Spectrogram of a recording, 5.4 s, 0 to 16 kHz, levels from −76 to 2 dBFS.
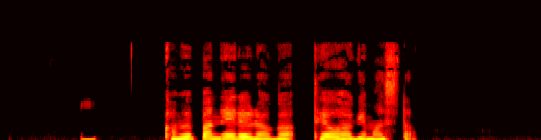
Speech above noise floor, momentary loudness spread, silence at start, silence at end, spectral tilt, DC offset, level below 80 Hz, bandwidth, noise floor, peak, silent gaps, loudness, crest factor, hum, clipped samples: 48 dB; 18 LU; 0.8 s; 1.25 s; -4.5 dB/octave; under 0.1%; -76 dBFS; 11.5 kHz; -69 dBFS; -8 dBFS; none; -22 LUFS; 16 dB; none; under 0.1%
